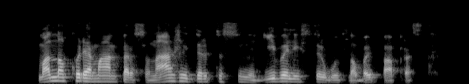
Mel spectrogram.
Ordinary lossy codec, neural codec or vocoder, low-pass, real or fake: Opus, 24 kbps; codec, 16 kHz, 8 kbps, FunCodec, trained on Chinese and English, 25 frames a second; 7.2 kHz; fake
